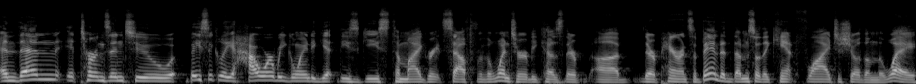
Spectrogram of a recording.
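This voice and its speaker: A man with a normal speaking voice, medium pitch, lively intonation and a fairly quick pace, with hardly any pauses. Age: 20s. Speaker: podcast host. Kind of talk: casual chat.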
